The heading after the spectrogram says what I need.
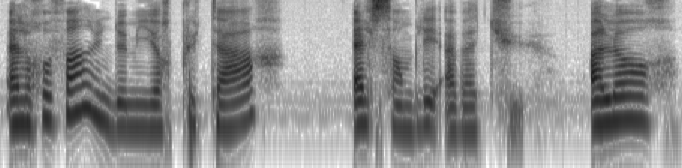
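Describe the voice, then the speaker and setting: A woman's voice: medium pitch, normal speed, no echo. Woman reading a novel aloud. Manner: steady, clear storytelling with voiced dialogue. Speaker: narrator.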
